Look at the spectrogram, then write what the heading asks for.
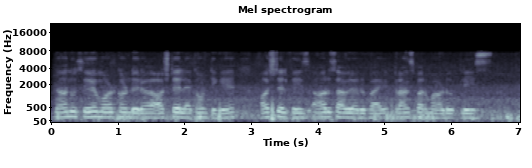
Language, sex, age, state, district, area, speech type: Kannada, male, 18-30, Karnataka, Shimoga, rural, read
